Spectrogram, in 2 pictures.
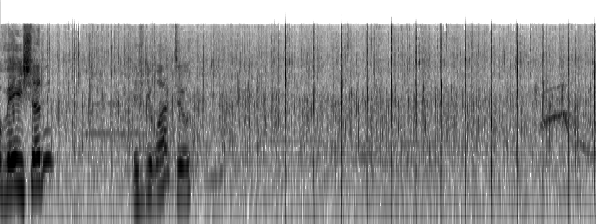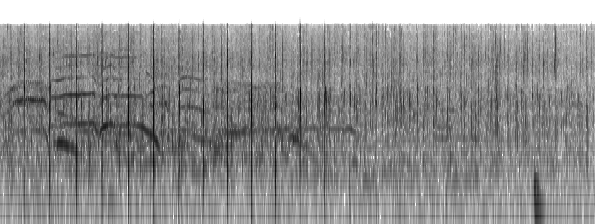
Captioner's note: clapping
